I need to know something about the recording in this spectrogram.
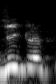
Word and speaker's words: Xi: यह X-I है, इसे "Xi" कैसे पढ़ा जाए? इसे " Xi" कैसे पढ़ा जाए? फिर यह ज़ी-क्लेफ्ट बिंदु बन गया।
